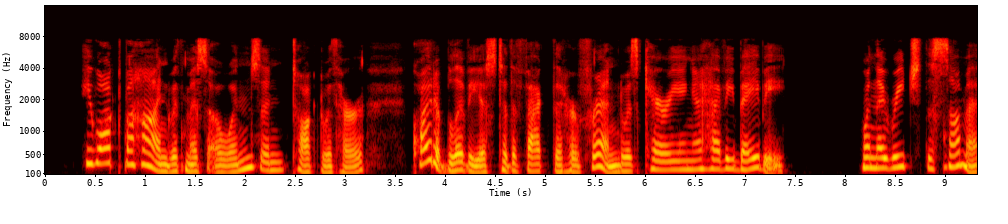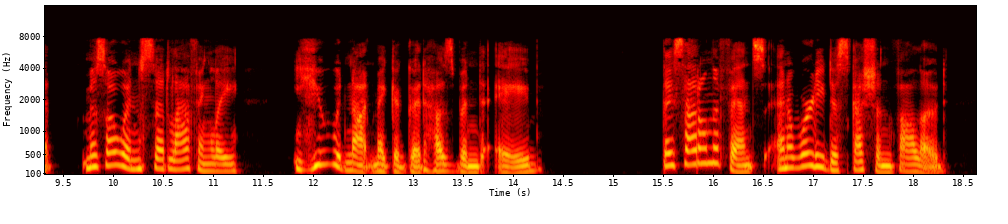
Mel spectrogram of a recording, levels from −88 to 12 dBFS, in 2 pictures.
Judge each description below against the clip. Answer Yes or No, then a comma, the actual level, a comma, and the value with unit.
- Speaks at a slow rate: No, average, 160 wpm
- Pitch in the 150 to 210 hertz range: Yes, medium, 185 Hz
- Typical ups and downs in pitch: No, wide, 8.2 semitones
